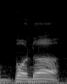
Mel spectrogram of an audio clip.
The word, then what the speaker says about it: Bodø: All right, well, welcome to Bodo, or Bodø, as I believe locals pronounce it.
